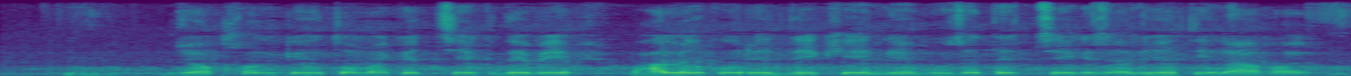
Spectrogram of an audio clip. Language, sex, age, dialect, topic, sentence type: Bengali, male, <18, Western, banking, statement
